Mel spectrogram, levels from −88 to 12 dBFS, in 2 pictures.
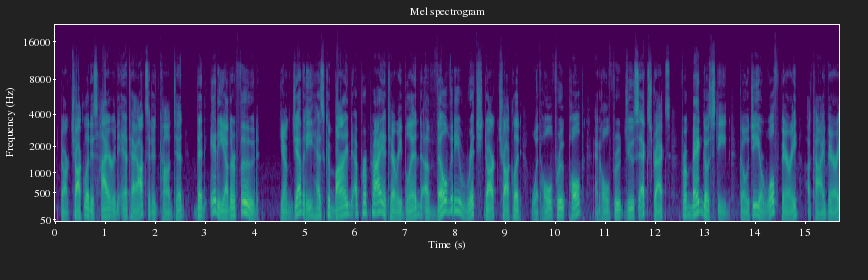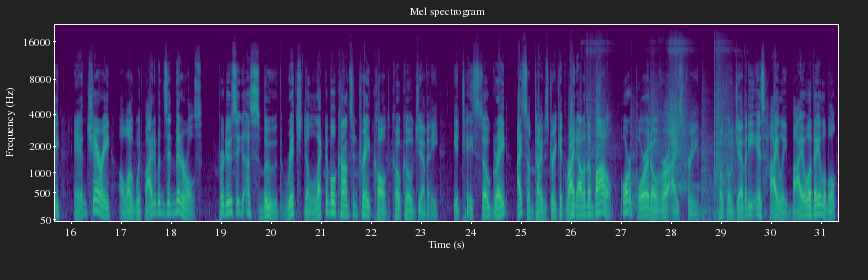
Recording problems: household noises; noticeable; throughout; 15 dB below the speech

